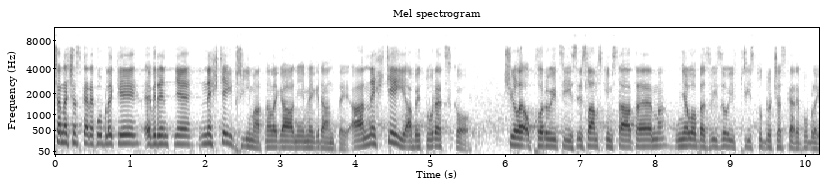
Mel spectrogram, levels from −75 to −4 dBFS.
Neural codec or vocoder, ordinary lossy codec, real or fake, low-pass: none; Opus, 16 kbps; real; 7.2 kHz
